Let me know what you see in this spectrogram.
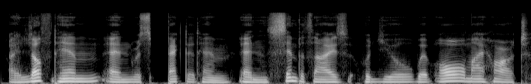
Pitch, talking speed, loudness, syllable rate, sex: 120 Hz, 160 wpm, -19 LUFS, 4.1 syllables/s, male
